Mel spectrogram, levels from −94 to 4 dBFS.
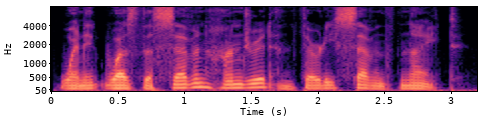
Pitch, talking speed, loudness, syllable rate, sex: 105 Hz, 190 wpm, -18 LUFS, 4.6 syllables/s, male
